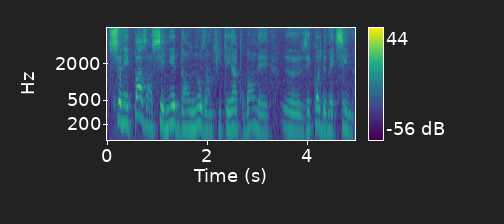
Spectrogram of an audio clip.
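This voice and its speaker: A man talks at a fairly slow pace in a high pitch with ordinary pitch variation. Noticeable background noise runs under his voice. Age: 70s. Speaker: opposition politician. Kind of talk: political interview.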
